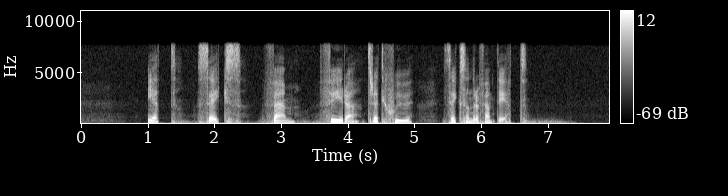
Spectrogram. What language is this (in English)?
Swedish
